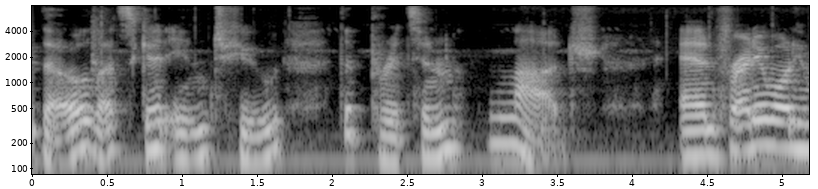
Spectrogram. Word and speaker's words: Brinton: let's get into the Britain Lodge and for anyone who might be curious It's not actually spelled Britain it's b r i n t o n so br is probably the proper pronunciation but I'm probably not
